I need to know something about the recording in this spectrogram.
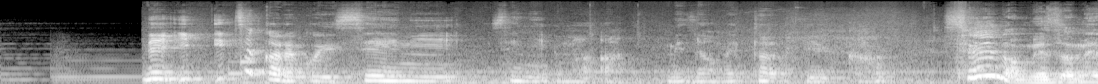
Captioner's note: laughs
